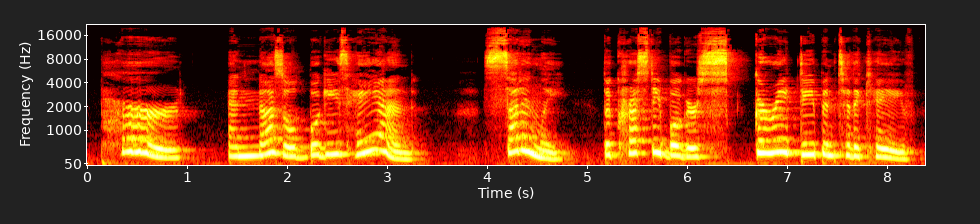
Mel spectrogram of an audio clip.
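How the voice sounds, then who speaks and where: Female children's storyteller: high pitch, unhurried pace, expressive read-aloud delivery. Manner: theatrical, deliberate delivery with dramatic gasps and exclamations. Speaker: storyteller, channel host.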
